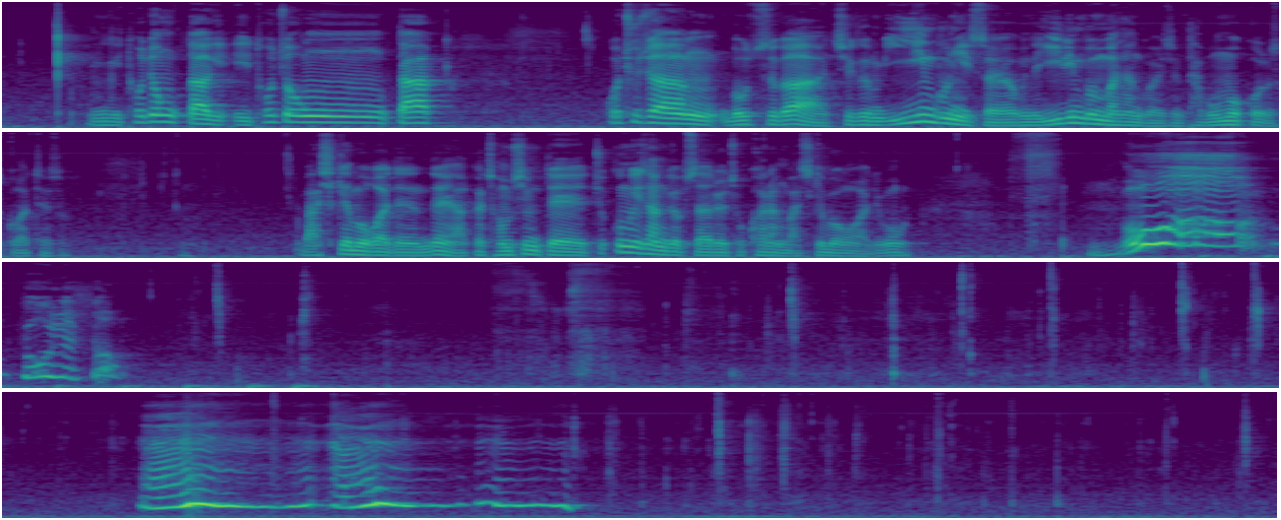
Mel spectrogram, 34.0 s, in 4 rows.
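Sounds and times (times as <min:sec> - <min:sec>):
wet chewing with mouth clicks: 0:17.9 - 0:26.4, 0:29.3 - 0:34.0
person humming mmm: 0:26.4 - 0:29.6.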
